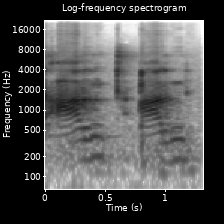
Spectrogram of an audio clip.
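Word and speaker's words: aren't: এটা হচ্ছে আর্নট, আরেন্ট, দুইটাই উচ্চারণ আছে, ইউকে আর ইউএসএ।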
